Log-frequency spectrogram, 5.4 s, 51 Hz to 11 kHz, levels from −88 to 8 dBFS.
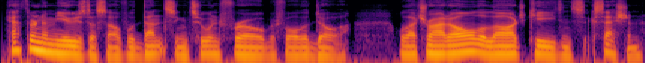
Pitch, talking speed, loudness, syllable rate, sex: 110 Hz, 225 wpm, -17 LUFS, 6.7 syllables/s, male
